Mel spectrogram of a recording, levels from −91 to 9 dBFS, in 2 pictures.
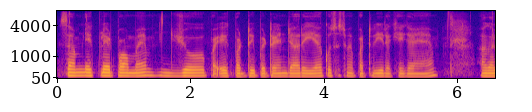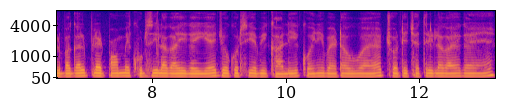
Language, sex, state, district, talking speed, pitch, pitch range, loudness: Hindi, male, Chhattisgarh, Bastar, 190 wpm, 120 Hz, 120-130 Hz, -17 LUFS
